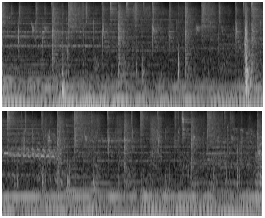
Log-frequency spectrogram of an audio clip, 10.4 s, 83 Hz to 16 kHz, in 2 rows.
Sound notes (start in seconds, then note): 5.2 horses whinnying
